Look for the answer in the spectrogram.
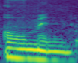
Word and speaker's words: Ooman: Actually, it's pronounced like the word. It's pronounced Ooman.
